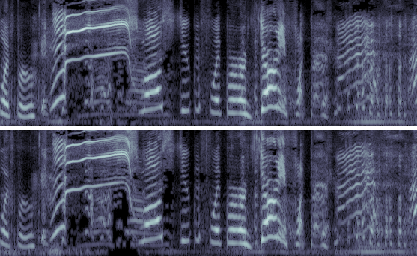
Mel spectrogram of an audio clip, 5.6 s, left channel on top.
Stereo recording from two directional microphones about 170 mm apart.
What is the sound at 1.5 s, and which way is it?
Screaming, 35° right (ahead or behind).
